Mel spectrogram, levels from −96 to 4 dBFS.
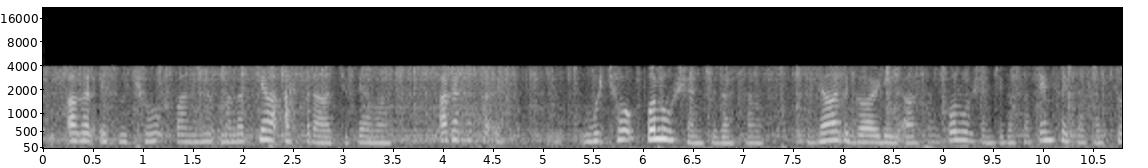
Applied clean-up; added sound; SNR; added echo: none; Rain; 10 dB; none.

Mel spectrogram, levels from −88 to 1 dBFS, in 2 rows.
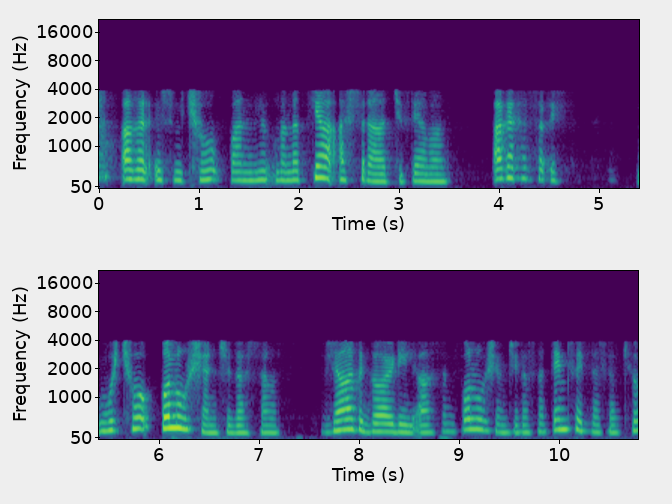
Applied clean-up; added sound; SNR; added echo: neural mask model DeepFilterNet 3.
